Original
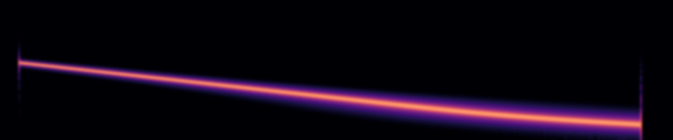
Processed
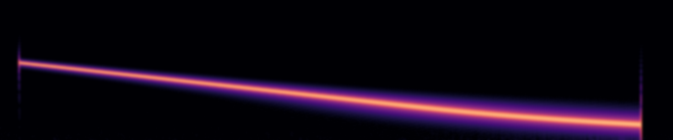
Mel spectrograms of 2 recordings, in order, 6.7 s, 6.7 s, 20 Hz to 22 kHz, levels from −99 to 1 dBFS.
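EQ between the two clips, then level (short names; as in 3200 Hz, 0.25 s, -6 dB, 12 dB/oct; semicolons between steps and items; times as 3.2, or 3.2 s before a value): low shelf 350 Hz +8.5 dB; +2.5 dB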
